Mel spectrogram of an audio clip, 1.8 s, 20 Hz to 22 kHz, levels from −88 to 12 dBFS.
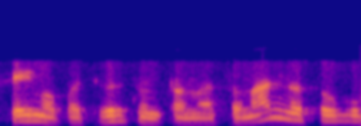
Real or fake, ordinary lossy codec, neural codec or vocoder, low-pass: real; AAC, 48 kbps; none; 5.4 kHz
